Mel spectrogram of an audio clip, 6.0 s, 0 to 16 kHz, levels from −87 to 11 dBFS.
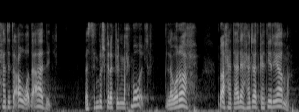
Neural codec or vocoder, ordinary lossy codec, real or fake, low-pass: codec, 16 kHz, 4 kbps, X-Codec, HuBERT features, trained on general audio; none; fake; 7.2 kHz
